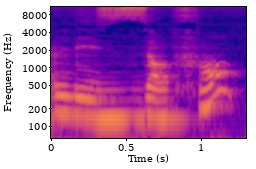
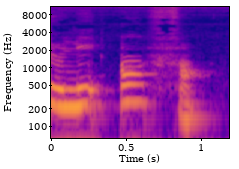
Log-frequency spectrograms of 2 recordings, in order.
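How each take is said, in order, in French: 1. Un son z lie les à enfants. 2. Aucun son z ne lie les à enfants. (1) "C'est plus joli de dire les enfants" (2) "que les enfants"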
